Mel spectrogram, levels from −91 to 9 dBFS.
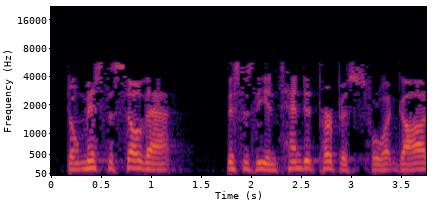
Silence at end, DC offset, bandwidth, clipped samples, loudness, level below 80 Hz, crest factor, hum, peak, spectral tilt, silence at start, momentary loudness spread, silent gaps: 0 s; under 0.1%; 6 kHz; under 0.1%; -31 LUFS; -66 dBFS; 18 dB; none; -14 dBFS; -8 dB/octave; 0.15 s; 8 LU; none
